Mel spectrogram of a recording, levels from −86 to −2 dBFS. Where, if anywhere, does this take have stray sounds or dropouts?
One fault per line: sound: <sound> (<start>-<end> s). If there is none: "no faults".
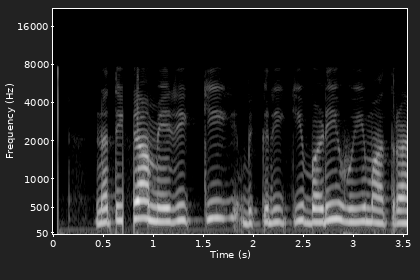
sound: dropout (0.7-0.8 s)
